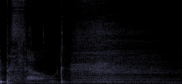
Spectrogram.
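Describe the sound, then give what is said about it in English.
Heavy breathing with a couple of quick sharp inhales followed by a long, airy exhale that trails off, with no one speaking. “I'm literally breathing heavy.”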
